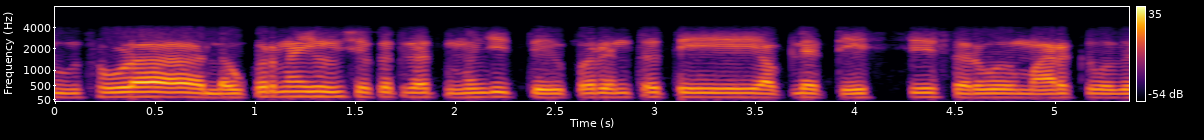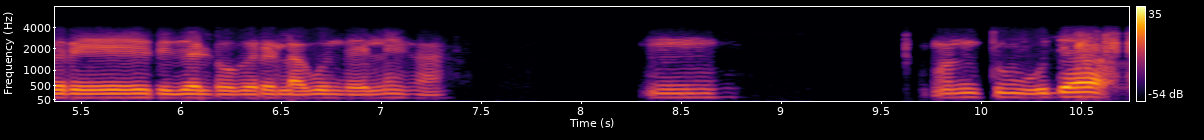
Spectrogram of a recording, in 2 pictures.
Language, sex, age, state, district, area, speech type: Marathi, male, 18-30, Maharashtra, Gadchiroli, rural, conversation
